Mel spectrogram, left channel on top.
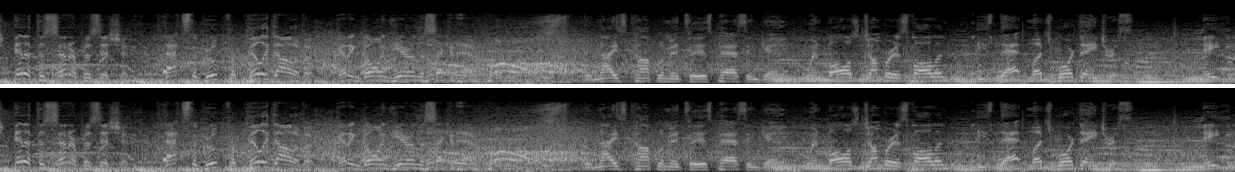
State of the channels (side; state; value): both; normal; correlation 0.94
